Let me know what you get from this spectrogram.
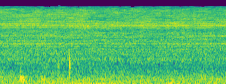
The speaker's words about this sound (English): There must be so much air in there. Oh, my God. It's steam, dog. He's steaming that shit.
